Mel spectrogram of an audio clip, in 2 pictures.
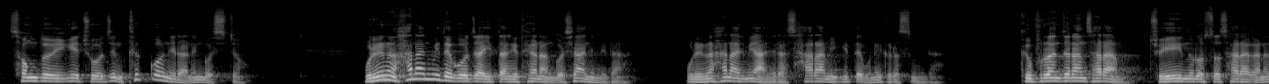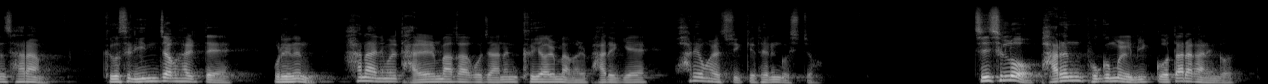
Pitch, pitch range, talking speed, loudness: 120 Hz, 105-145 Hz, 310 characters per minute, -26 LUFS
